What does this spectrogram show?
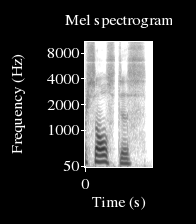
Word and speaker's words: solstice: of the year solstice first syllable is soul three sounds stis four sounds soul stis pause the video mark the word and then advance the video soul stis here one is underlined in the first syllable because we have an exception to vowel group one the o in this word is long not short c e is a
